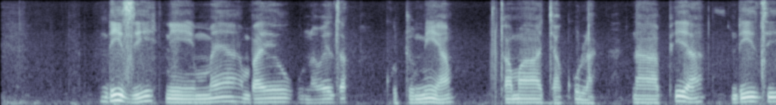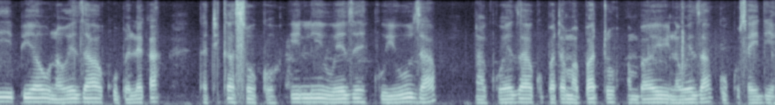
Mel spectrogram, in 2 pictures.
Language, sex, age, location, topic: Swahili, male, 50+, Nakuru, agriculture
